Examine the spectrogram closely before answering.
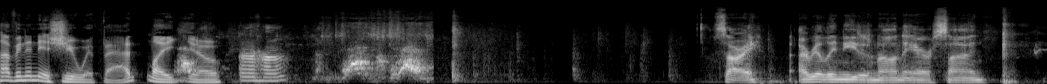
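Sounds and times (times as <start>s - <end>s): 
speech: 0.0s - 4.1s, 7.2s - 10.2s
dogs barking: 1.8s - 2.1s, 3.2s - 4.4s.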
